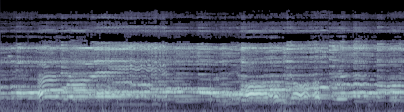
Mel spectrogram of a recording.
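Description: Dandee swaying Christmas bear's built-in speaker playing its song: a sung melody over music.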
